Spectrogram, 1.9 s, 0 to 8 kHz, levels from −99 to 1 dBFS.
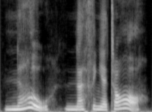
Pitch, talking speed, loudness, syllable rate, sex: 230 Hz, 125 wpm, -16 LUFS, 3.1 syllables/s, female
